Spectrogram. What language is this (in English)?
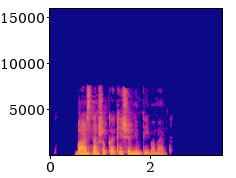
Hungarian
